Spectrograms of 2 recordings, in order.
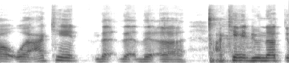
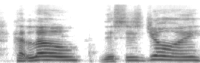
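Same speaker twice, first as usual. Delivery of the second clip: sugary sweet, very slow voice; 3 semitones higher than usual. Imitating Joy answering the phone: imitating Joy's sweet phone voice. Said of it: "She answered the phone so sweet".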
